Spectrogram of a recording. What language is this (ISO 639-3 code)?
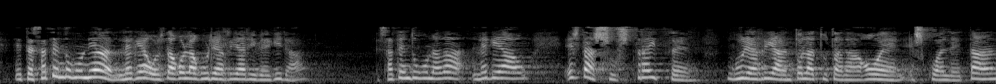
eus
